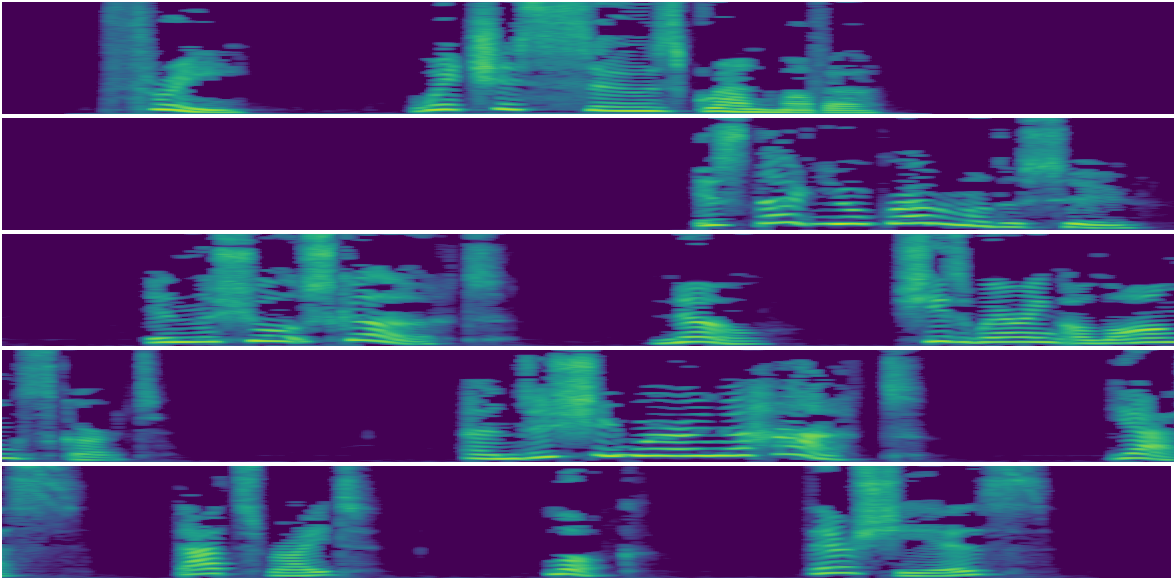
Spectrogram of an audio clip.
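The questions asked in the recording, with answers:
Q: Which is Sue's grandmother?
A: The one in a long skirt and a hat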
